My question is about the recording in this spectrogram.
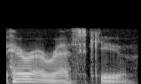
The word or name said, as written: pararescue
